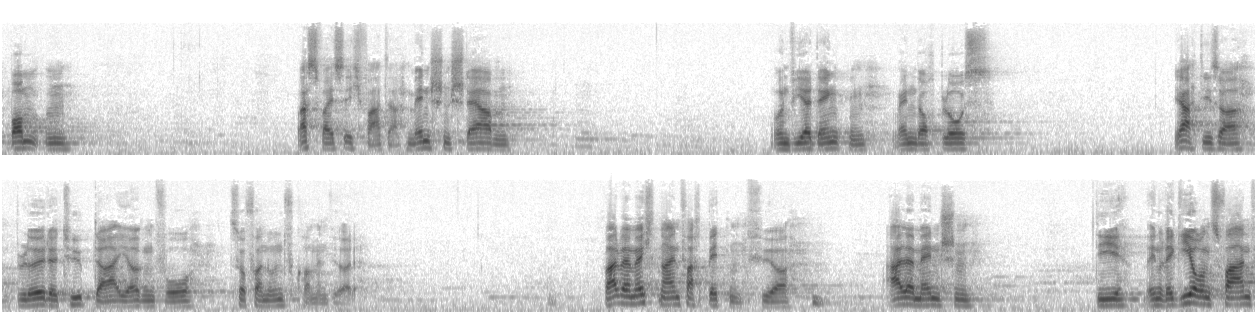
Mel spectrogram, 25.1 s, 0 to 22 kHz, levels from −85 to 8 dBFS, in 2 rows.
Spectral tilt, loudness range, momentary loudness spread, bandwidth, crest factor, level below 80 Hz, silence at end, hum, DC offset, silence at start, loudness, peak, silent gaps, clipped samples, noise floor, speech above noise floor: -4 dB/octave; 8 LU; 18 LU; 13.5 kHz; 24 dB; -60 dBFS; 0 s; none; under 0.1%; 0 s; -24 LUFS; -2 dBFS; none; under 0.1%; -57 dBFS; 33 dB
